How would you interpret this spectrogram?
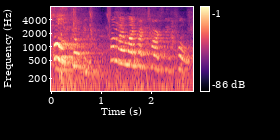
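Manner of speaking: commanding halt. Acted. Lady stops the fight.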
